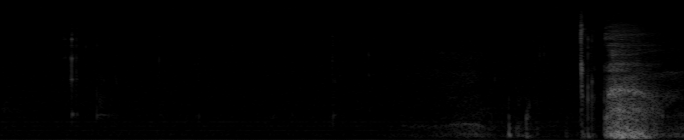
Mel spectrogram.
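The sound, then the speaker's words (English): A few soft clicks and small handling noises in near silence, then a brief slurp and wet swallowing sound of someone taking a sip of a drink. “So I'm going to read the quote real quick, but let me take a sip.”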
